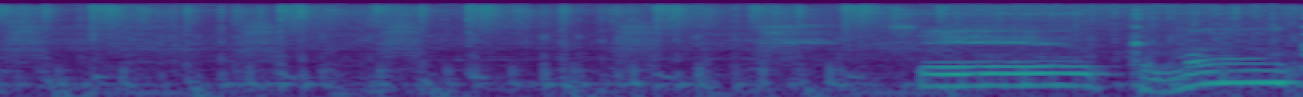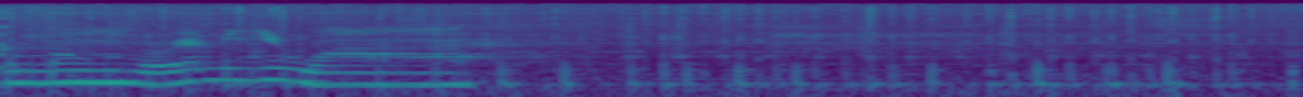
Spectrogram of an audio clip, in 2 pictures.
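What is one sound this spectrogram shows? A mouse clicks rapidly over and over.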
